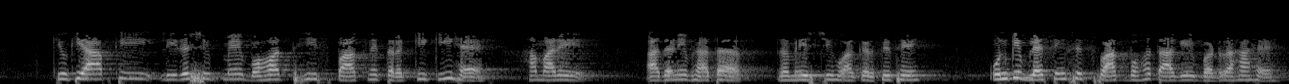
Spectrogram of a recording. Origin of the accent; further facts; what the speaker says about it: Delhi, India; मैं भी दिल्ली से हूँ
